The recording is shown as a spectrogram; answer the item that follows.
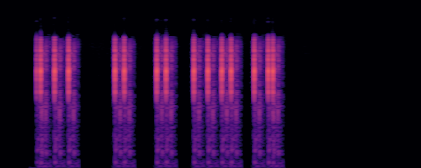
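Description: Typewriter key strikes used as a sound effect, about fourteen sharp clacks in five quick groups, stopping a little under three seconds in.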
